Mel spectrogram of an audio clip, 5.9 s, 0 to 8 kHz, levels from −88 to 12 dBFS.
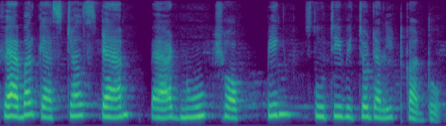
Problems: continuous background conversations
